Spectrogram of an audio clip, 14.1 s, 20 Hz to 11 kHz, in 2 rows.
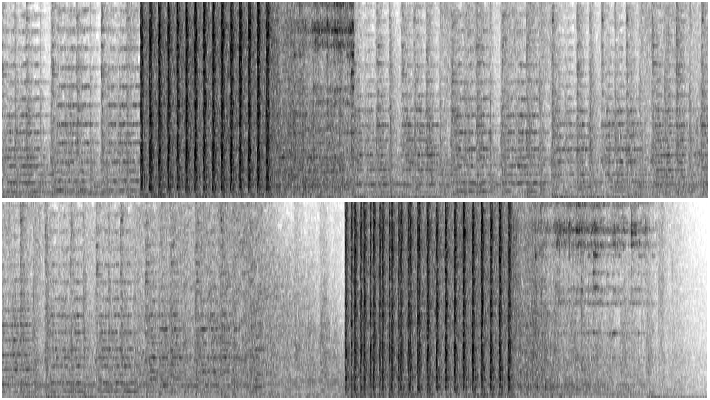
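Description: A 30mm wheeled anti-aircraft gun fires during an air-defence test in two loud, sustained rapid bursts separated by a long stretch of rumbling, echoing background, with no voices.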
